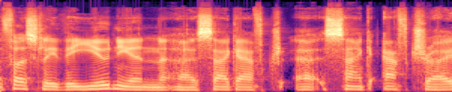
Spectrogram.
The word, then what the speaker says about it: SAG-AFTRA: my car is uh is Sag aftra or sagafra as I believe uh I've heard it pronounced but anyway um that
